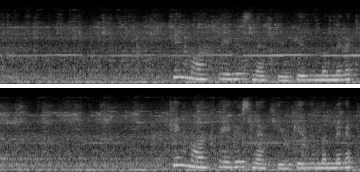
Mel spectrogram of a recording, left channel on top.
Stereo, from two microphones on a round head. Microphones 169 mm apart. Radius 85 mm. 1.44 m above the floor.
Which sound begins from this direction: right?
A woman speaking, at 1.7 s.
